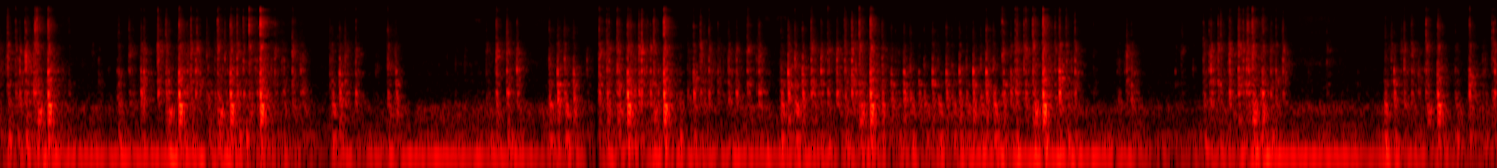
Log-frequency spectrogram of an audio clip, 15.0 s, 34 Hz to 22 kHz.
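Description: Fingertips type quickly on a compact gray plastic AJAZZ 308i wireless Bluetooth keyboard with round white keycaps, resting on a bed. The hollow plastic keys give dense, short clacky taps in bursts with brief pauses, over a steady low hum.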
